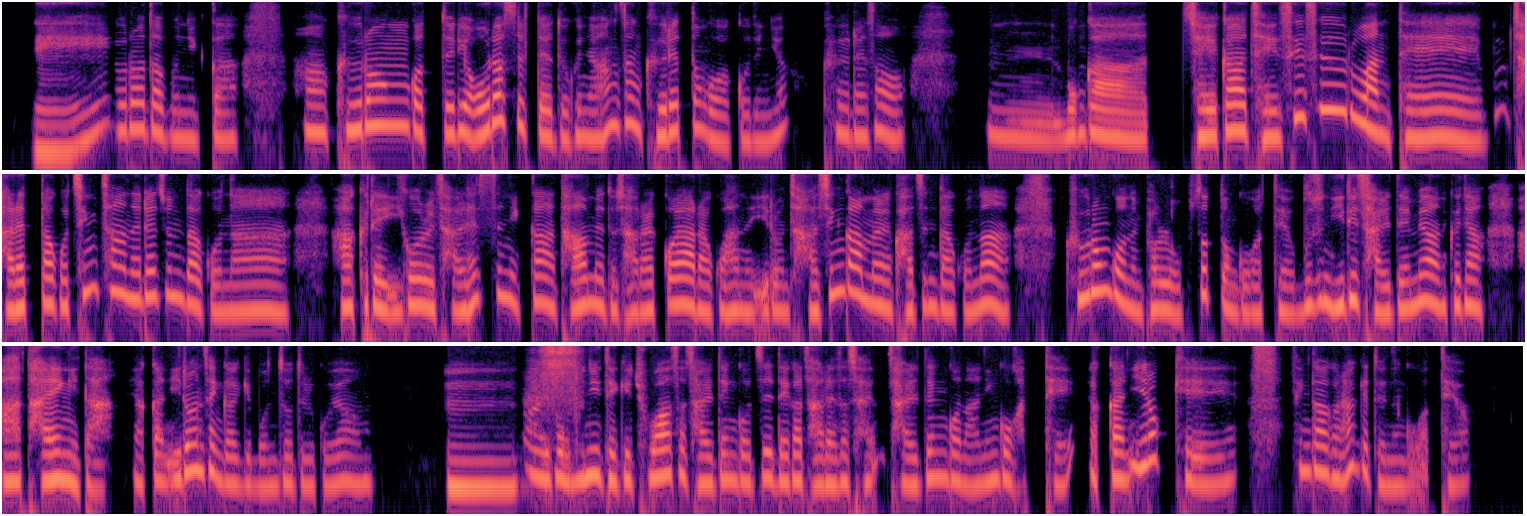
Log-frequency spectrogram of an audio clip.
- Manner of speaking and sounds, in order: teeth sucking; other noise; teeth sucking; teeth sucking; teeth sucking
- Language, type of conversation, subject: Korean, advice, 자기의심을 줄이고 자신감을 키우려면 어떻게 해야 하나요?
